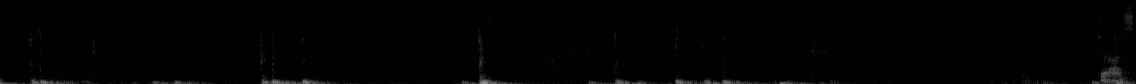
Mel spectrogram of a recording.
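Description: Clacking bursts of typing on a computer keyboard while code is written, short irregular runs of keystrokes separated by pauses, heard up close, with someone talking between and over the keys.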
